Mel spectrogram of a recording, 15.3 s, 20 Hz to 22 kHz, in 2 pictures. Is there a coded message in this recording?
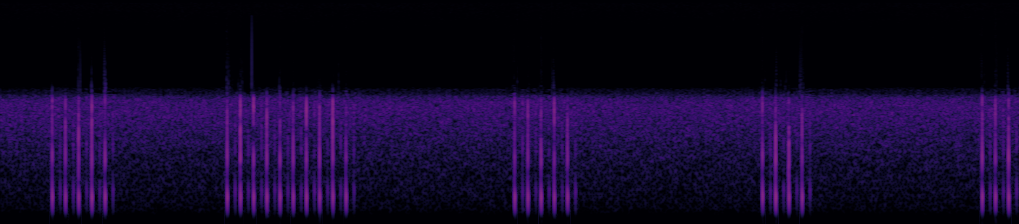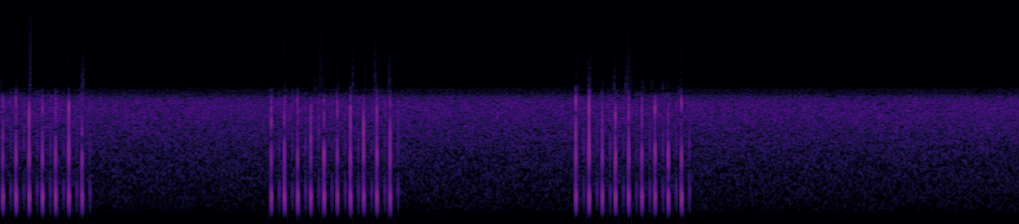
Yes: pulse dialling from 0.4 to 12.8 s, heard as clicks on a phone line, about 10 pulses a second. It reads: 5 0 5 4 0 0 9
